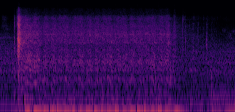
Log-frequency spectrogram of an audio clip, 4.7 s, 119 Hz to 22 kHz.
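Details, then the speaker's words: BMW E46 wagon (2001 325it) with swapped N54 twin-turbo engine, first start attempt: steady starter churn about 3.5 compression beats per second, no firing, fuel pump disconnected so no fuel reaching engine. "okay i'm gonna crank it one more time it cranks but will it start all right one more time okay now i'm gonna connect the uh fuel pump and let's see if it'll prime"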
